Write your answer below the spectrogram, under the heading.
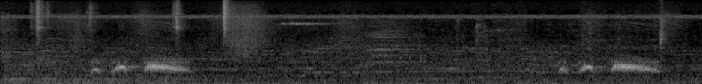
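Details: Spotted dove, Malaysian type, calling in the 'giọng đồng' song style: two phrases about five seconds apart, each a short low coo followed by a longer, drawn-out hollow coo, over faint background hiss.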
